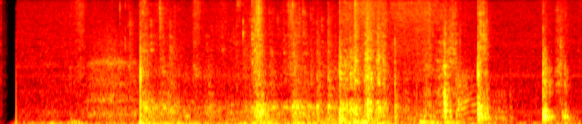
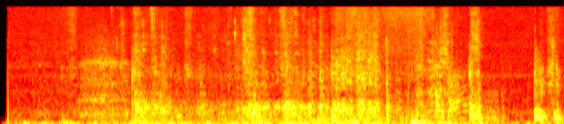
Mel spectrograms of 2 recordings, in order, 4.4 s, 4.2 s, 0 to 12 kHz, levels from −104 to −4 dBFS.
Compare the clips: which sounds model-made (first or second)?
second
